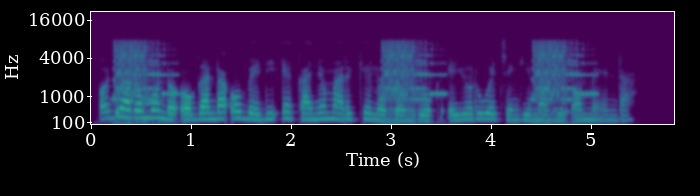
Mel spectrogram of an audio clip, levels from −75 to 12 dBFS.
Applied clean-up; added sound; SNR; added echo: none; Screech; 6 dB; none.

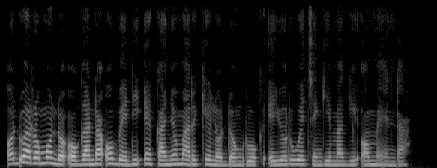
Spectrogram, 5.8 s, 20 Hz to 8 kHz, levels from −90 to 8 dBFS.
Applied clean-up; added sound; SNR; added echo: none; none; none; none.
